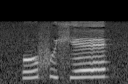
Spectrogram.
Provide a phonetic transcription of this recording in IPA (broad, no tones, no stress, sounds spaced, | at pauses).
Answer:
o f ɯ xʲ ɛ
